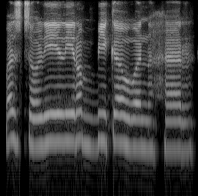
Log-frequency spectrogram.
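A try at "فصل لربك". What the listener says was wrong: Secara umum sudah benar, tapi beberapa huruf masih perlu, termasuk tasdid ya. Tasdid itu murni double. Fasalli. Salli. Rabbika. Li rabbika.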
